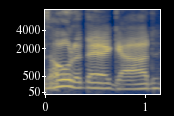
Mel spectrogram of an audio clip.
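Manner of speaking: loud, drawn-out, big yell. Retelling a wrestling segment, imitating Vince McMahon yelling. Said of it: "it's really like this when he yells".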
